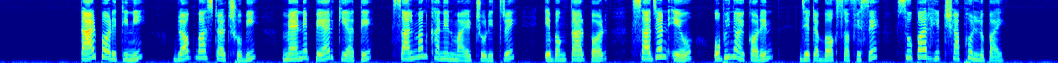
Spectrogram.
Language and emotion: Bengali, neutral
